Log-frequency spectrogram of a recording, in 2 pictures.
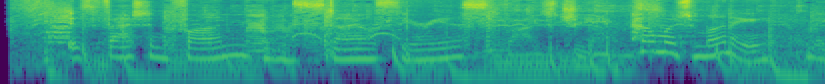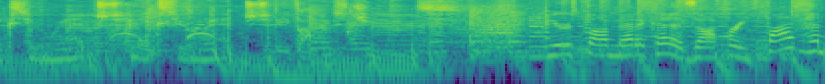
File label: Commercial Female; commercial voiceover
